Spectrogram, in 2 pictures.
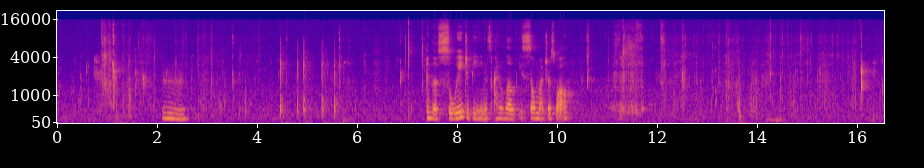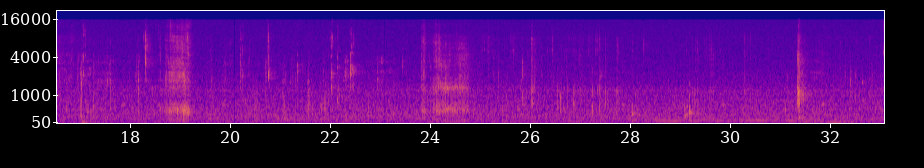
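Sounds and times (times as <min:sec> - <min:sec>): chewing with wet mouth clicks: 0:05.5 - 0:07.4, 0:10.4 - 0:10.8, 0:15.9 - 0:18.6, 0:19.6 - 0:23.6, 0:25.2 - 0:28.4.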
